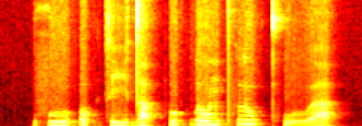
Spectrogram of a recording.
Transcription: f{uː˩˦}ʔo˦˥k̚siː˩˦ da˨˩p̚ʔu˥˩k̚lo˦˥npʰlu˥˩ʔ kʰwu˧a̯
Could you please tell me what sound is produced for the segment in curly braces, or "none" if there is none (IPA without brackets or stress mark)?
uː˧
